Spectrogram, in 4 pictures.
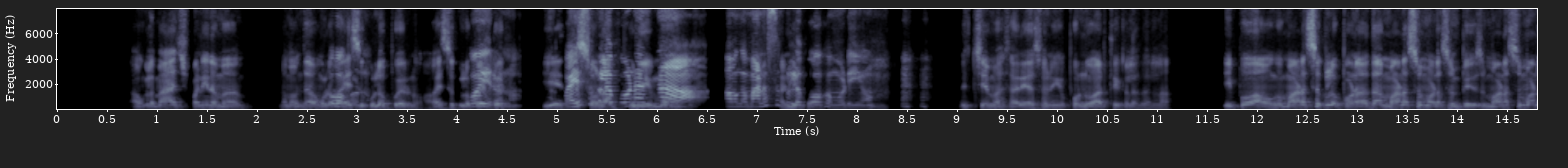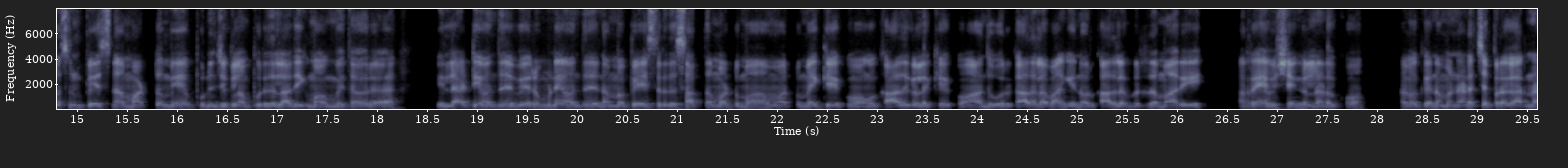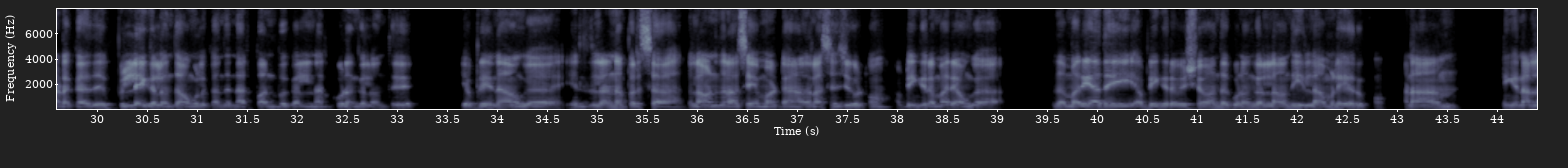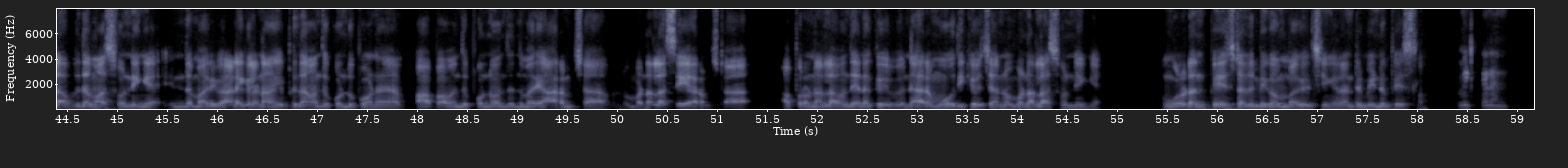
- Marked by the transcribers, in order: in English: "மேட்ச்"; chuckle
- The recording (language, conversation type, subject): Tamil, podcast, வீட்டுப் பணிகளில் பிள்ளைகள் எப்படிப் பங்குபெறுகிறார்கள்?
